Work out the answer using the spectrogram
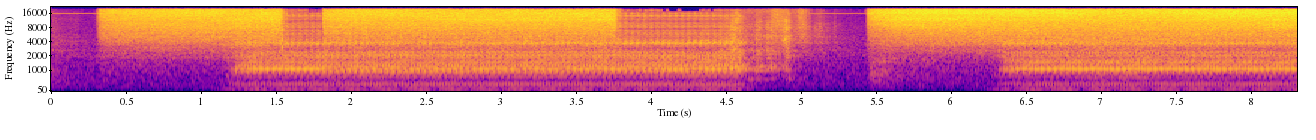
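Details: Gaahleri Mobius TG 0.5 airbrush after the paint was thinned to cure a no-flow problem: even hiss in steady bursts with clean starts and stops over the compressor hum, now spraying properly.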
